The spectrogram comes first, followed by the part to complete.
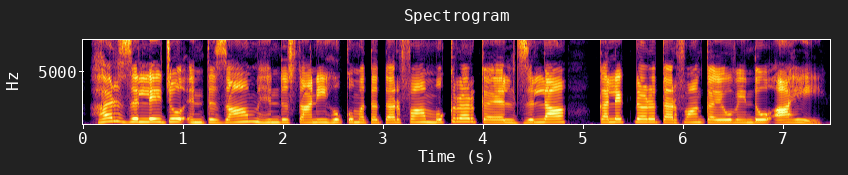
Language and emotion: Sindhi, neutral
